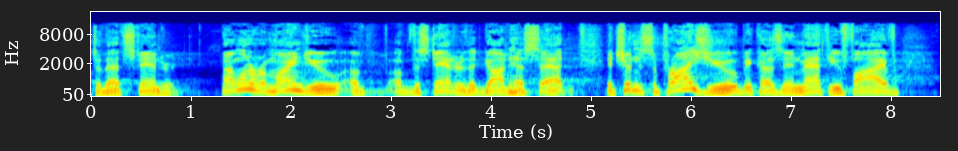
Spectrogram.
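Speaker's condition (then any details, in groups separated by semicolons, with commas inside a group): No condition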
